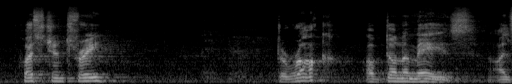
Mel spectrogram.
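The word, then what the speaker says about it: Dunamase: The rock of Dunameese, I'll spell it.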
